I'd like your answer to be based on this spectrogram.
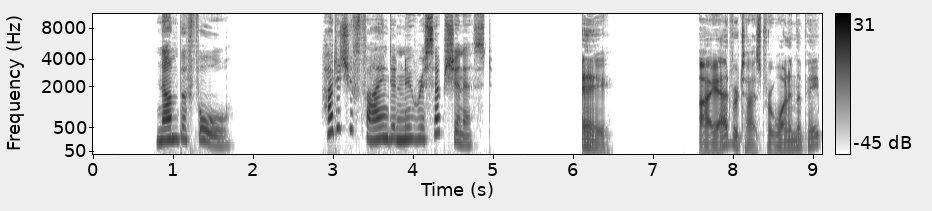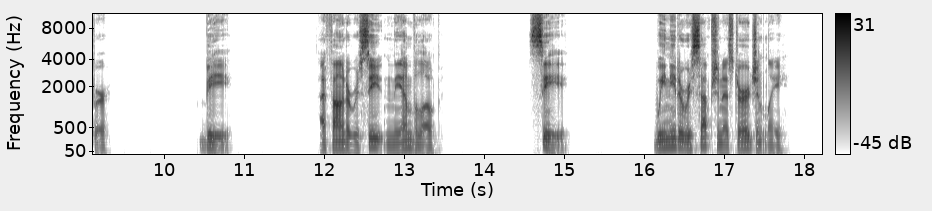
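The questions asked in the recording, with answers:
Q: How did you find a new receptionist?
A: A: I advertised for one in the paper.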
